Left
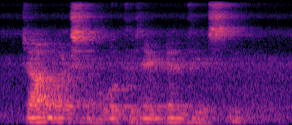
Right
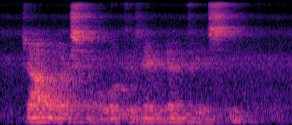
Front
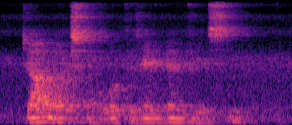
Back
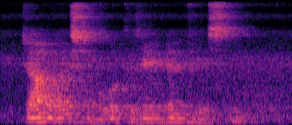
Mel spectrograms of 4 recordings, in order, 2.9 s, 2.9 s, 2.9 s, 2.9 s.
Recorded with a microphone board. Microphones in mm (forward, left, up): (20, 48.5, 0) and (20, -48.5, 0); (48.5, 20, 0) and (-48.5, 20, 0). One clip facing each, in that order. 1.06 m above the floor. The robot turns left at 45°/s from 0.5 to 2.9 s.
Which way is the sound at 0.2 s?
130° left.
